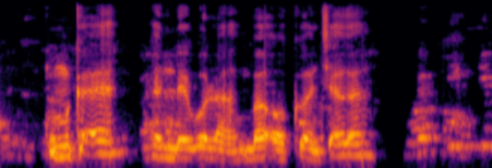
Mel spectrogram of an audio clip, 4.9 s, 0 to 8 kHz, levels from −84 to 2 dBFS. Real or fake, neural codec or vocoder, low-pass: real; none; 7.2 kHz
